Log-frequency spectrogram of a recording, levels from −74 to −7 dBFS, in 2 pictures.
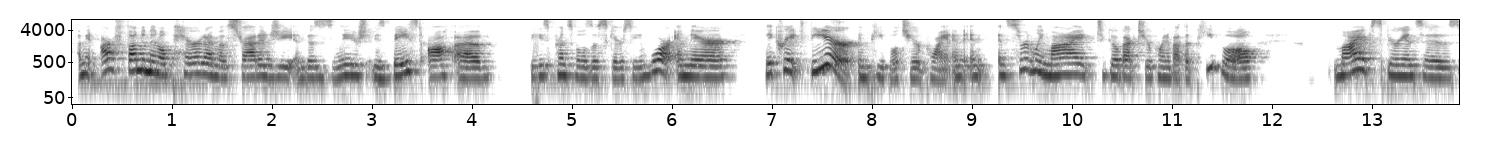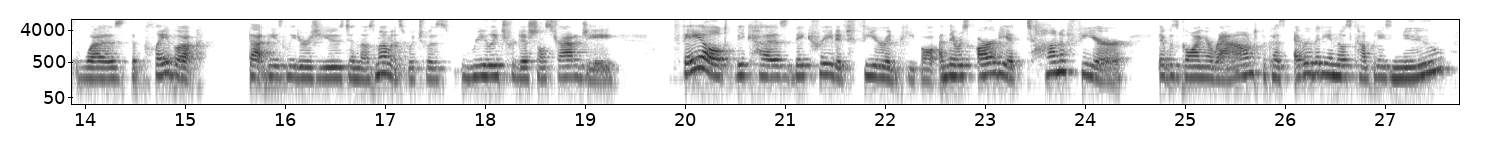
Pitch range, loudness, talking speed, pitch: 180-220 Hz, -29 LUFS, 185 wpm, 195 Hz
